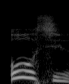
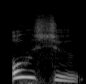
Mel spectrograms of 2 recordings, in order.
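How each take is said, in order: First: 欧州 said おおしゅう with one long o; 欧州 with the おう merged to a long おお; 欧州 as oo-shuu. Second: 欧州 with the おう sounded as o then u; 欧州 as o-u-shuu; spelled-out ou. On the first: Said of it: "欧州って言いますよね". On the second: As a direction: say 欧州 as おうしゅう, both vowels. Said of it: "欧州ではなくて". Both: Shown as a demonstration.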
